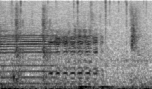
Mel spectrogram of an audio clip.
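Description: Sheep in a Minecraft light blue wool farm give short, faint bleats over a low game background. One or two calls sound fairly near, with no talk.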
